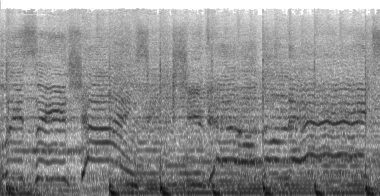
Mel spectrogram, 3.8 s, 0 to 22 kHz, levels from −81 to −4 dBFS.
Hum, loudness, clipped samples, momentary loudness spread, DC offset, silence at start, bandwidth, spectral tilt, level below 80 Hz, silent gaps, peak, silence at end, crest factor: none; -16 LUFS; under 0.1%; 2 LU; under 0.1%; 0 s; 18 kHz; -4 dB/octave; -22 dBFS; none; -2 dBFS; 0 s; 14 dB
